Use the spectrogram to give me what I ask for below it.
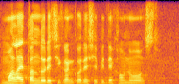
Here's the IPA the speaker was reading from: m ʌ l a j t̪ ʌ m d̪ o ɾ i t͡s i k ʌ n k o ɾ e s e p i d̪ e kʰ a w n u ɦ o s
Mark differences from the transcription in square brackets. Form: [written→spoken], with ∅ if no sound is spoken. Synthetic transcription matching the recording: m ʌ l a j t̪ ʌ [m→n] d̪ o ɾ i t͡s i k ʌ n k o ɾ e s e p i d̪ e kʰ a w n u ɦ o s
